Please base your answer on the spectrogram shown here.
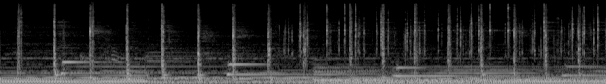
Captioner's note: pensive music continues; tool banging continues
